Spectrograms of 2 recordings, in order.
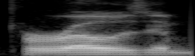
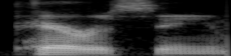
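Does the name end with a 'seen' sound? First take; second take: No; Yes. First: The name does not end with 'seen'. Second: The name ends with 'seen', like kerosene. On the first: This is how the speaker used to say it. "I always called it" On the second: This is how others say it. "they would pronounce it Paracine, like kerosene"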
